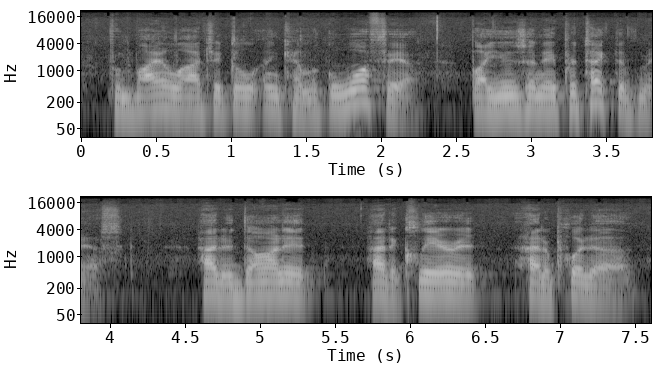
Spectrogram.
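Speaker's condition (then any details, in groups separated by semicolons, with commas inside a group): No condition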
